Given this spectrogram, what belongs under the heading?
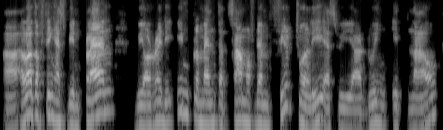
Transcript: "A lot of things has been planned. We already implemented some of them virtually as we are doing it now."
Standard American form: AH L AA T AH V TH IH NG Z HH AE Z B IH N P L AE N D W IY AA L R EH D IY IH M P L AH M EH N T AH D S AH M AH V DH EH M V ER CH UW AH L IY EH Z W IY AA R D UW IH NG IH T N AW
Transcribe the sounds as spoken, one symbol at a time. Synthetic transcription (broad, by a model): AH L AA T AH F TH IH NG HH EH S B IH N P L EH N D W IY AA L R EH D IY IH M P L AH M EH N T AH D S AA M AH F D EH M F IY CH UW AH L IY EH S W IY AA R D UW IH NG IH T N AW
